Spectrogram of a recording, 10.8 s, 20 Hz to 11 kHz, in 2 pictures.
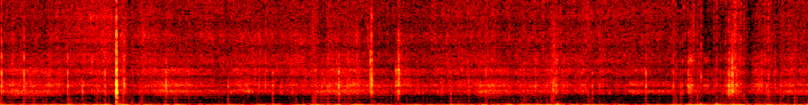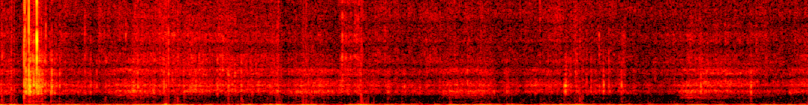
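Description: Wind buffeting the microphone of an action camera on a Yeti SB66 mountain bike as it descends a muddy forest trail, with a steady rumble and rattle from the bike rolling over rough ground. Sharp knocks from the bike about a second in and again around the middle.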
